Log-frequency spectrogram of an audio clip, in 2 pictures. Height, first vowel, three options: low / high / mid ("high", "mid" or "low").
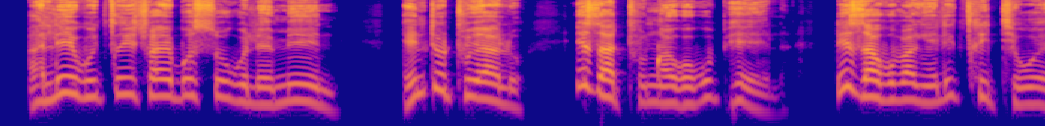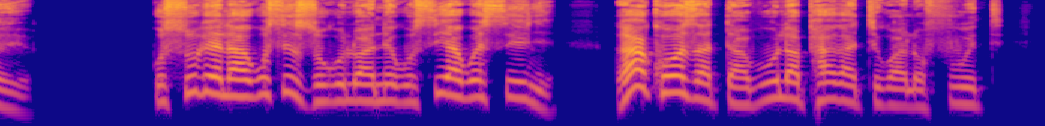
low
